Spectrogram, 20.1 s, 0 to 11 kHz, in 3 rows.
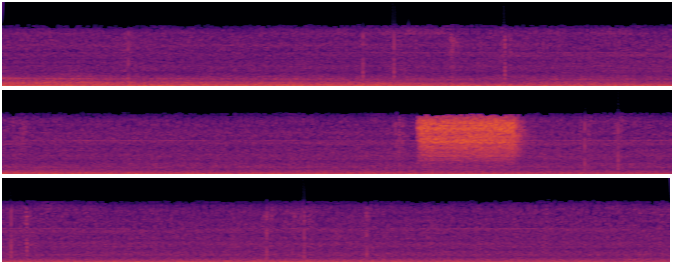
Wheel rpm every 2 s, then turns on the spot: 0, 0, 0, 0, 0, 0, 0, 0, 0, 0.
none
